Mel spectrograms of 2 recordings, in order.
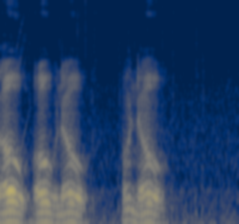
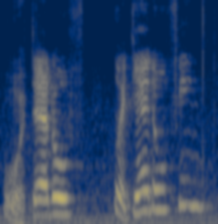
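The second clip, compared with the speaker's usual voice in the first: put-on higher, folksy old miner voice; old prospector; 11 semitones higher than usual. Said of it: "Why does it sound like an old prospector?".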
